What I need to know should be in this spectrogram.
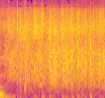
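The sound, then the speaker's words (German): An audience at a live evening show claps in a steady burst of applause, a bright, dense patter that holds evenly for about two seconds, with no voices over it. “Applaus nochmal bitte.”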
